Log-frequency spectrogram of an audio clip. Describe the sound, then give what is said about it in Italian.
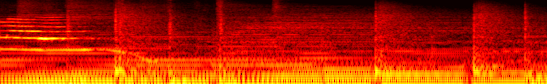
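A cat gives one drawn-out, high meow that slides downward in pitch, followed by a steady low hum or musical tones continuing underneath. “Parlo con i miei gatti e con la Colette come se parlassi con altri esseri umani.”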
